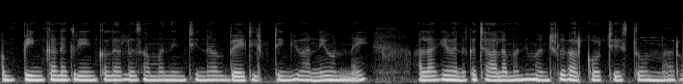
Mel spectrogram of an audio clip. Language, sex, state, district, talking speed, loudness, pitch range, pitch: Telugu, female, Andhra Pradesh, Sri Satya Sai, 160 wpm, -15 LUFS, 195-210 Hz, 200 Hz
